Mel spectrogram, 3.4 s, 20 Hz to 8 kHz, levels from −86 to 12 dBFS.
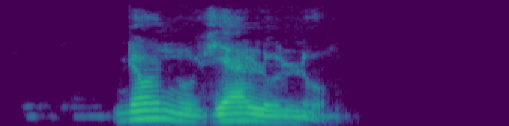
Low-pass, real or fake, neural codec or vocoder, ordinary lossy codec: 7.2 kHz; fake; codec, 16 kHz, 16 kbps, FreqCodec, smaller model; MP3, 64 kbps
